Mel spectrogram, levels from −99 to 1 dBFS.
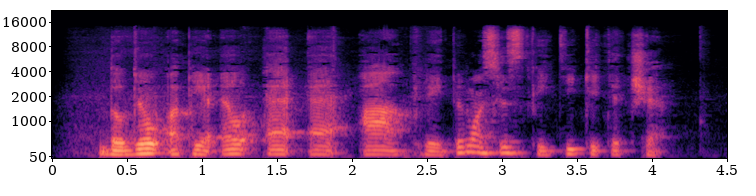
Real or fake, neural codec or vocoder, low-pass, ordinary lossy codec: fake; codec, 44.1 kHz, 3.4 kbps, Pupu-Codec; 14.4 kHz; AAC, 48 kbps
